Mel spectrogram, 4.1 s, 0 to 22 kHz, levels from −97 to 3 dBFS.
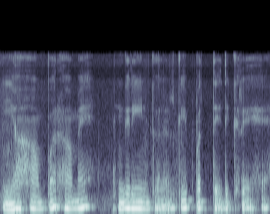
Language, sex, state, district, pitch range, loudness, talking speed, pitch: Hindi, male, Himachal Pradesh, Shimla, 120-135 Hz, -15 LUFS, 150 wpm, 125 Hz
